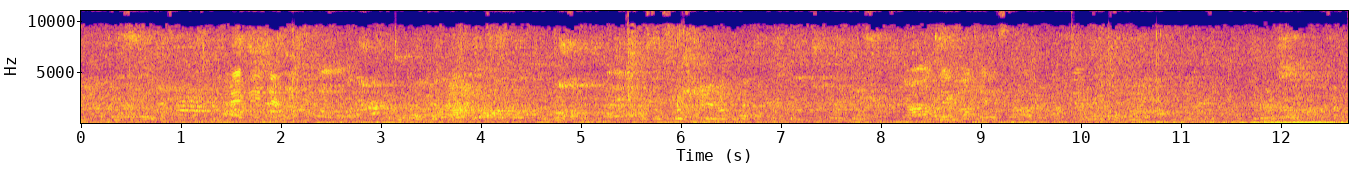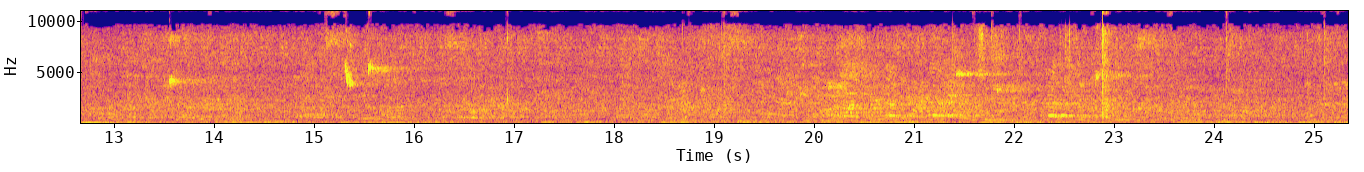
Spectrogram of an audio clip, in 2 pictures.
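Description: A crowd of young men and women chatter in a large echoing hall.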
